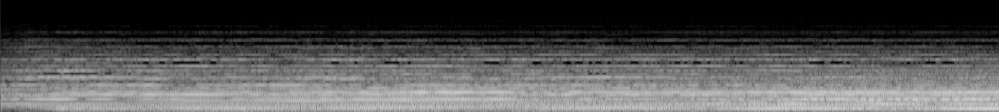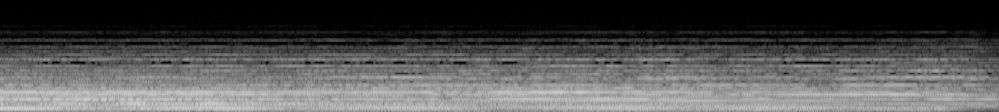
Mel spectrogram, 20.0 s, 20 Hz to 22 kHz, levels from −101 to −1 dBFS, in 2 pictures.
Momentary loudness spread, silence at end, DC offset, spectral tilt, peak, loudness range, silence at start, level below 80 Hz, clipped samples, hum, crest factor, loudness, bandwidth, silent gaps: 7 LU; 0 s; under 0.1%; -10.5 dB/octave; -10 dBFS; 5 LU; 0 s; -50 dBFS; under 0.1%; none; 16 dB; -25 LUFS; 5.2 kHz; none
